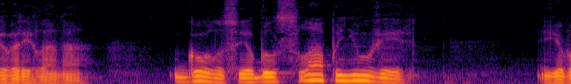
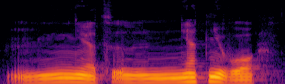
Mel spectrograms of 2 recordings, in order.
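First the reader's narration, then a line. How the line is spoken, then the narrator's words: Stammering reply. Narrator (Russian): отвечала, запинаясь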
